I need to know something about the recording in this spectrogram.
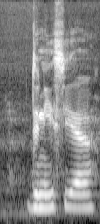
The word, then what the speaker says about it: Danicia: instead of trying to pronounce it and doing it wrong. Denisia.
